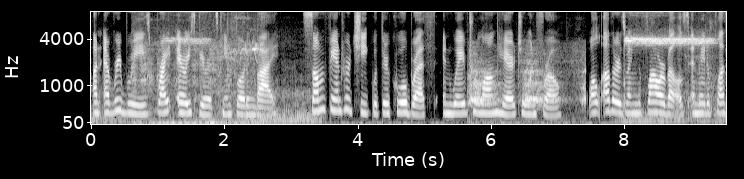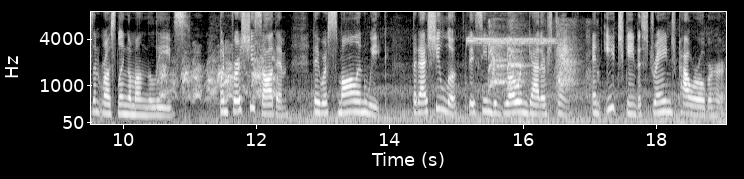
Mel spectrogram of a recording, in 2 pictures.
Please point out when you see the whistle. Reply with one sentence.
You can hear the whistle from 1.1 to 1.9 s, from 8.0 to 9.4 s and from 15.1 to 16.6 s.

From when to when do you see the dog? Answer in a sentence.
The dog can be heard from 0.6 to 2.6 s, from 5.6 to 7.5 s, from 10.5 to 12.3 s and from 15.4 to 17.1 s.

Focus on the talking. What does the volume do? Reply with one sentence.
The volume of the talking stays about the same.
